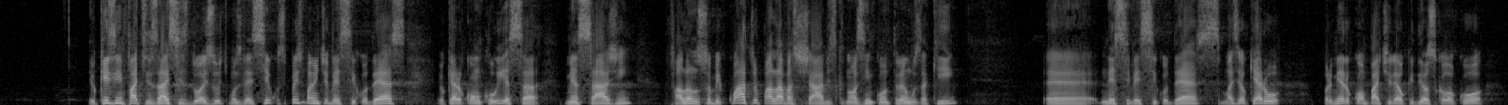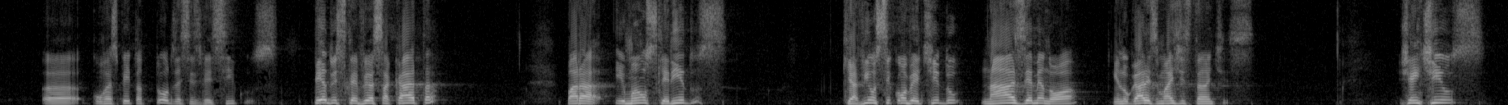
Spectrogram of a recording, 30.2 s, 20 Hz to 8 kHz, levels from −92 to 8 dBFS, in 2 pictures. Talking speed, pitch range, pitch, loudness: 125 wpm, 155-195 Hz, 170 Hz, -31 LUFS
